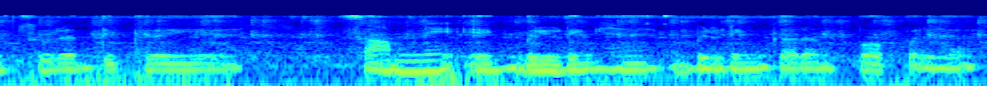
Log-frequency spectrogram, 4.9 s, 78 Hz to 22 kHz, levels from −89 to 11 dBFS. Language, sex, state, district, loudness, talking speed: Hindi, female, Uttar Pradesh, Etah, -40 LUFS, 160 wpm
